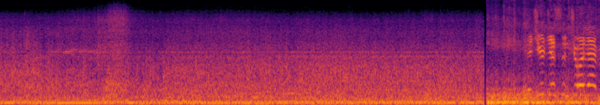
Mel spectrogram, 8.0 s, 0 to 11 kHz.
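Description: V8 engine of a dirt Super Late Model race car heard from inside the cockpit, running steadily at reduced speed as the car slows on the cool-down lap after the race. About six and a half seconds in it cuts off abruptly and a man's voice begins.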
